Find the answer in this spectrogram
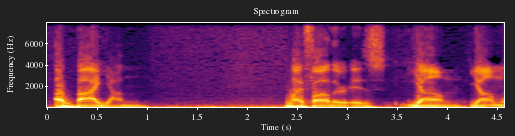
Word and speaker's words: Abijam: Now it's interesting here, Abijam, the name means my father is Yam. The pronunciation might be closer to Abayam.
